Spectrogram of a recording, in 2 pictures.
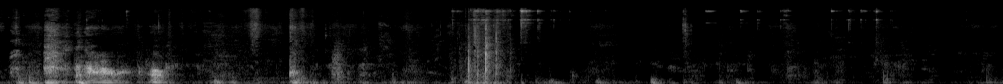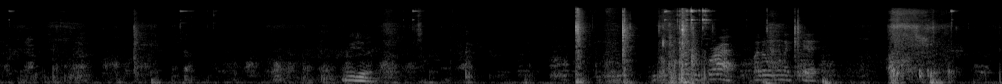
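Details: Two Presa Canario puppies, Betty and Gia, jostle for attention and cuddles while being scratched; scuffling and rustling fill the recording, broken by a short, sliding whine about midway and a few faint yelps near the end.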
